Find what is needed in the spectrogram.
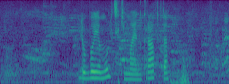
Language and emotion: Russian, neutral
